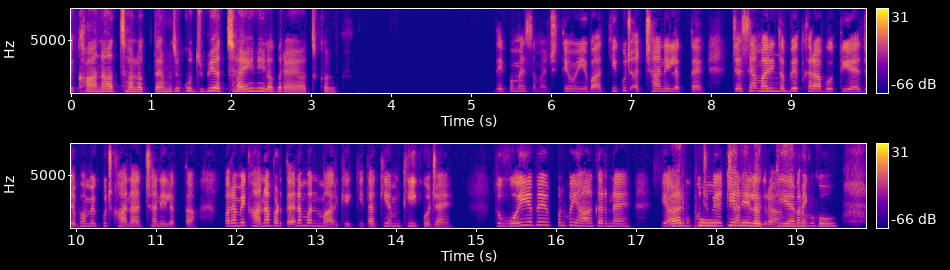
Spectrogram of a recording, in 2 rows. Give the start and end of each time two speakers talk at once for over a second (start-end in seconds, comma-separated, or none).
17.4-19.3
